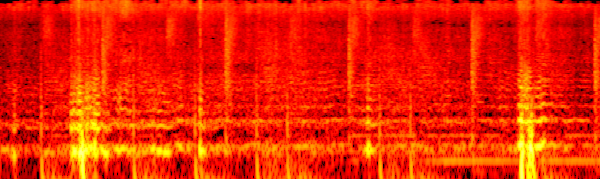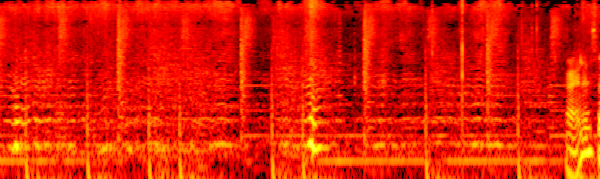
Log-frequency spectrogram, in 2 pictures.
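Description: Honeybee colony buzzing steadily at an open hive, a dense hum from many bees. A couple of sharp knocks cut through it, about one second in and about five seconds in.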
